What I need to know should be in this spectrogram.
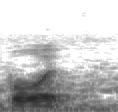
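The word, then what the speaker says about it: Bulleit: but bullet, depending on how you pronounce it. It's a weird spelling, B-U-L-L-I-E-T, but it a lot of people pronounce it Bullet.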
